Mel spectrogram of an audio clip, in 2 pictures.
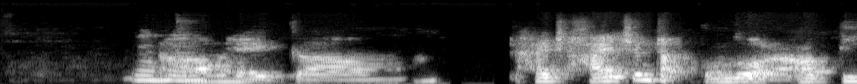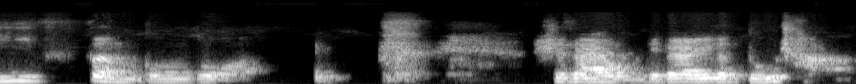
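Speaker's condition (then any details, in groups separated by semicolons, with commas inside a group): Stuttering; native Mandarin speaker, moved to US at 17, few therapy sessions in remote Beijing suburb, worse, stopped; blocks on first word, stutters less in Chinese than English, harder to understand in English; repeated sounds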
